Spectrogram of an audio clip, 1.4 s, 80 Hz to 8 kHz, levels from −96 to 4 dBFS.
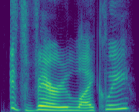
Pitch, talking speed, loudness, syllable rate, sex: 245 Hz, 130 wpm, -15 LUFS, 5.3 syllables/s, female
